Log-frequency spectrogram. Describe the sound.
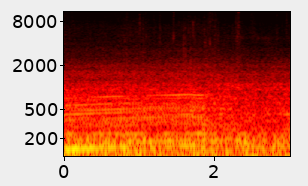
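Low, steady engine rumble and road hum inside a newly bought car while it is driving. The drone is fairly loud and even, with no voices over it.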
